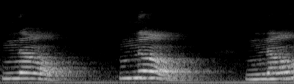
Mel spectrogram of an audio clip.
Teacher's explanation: Nasal sound है और बहुत गहरी आवाज है, ये बिल्कुल अंदर से आवाज आती है।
